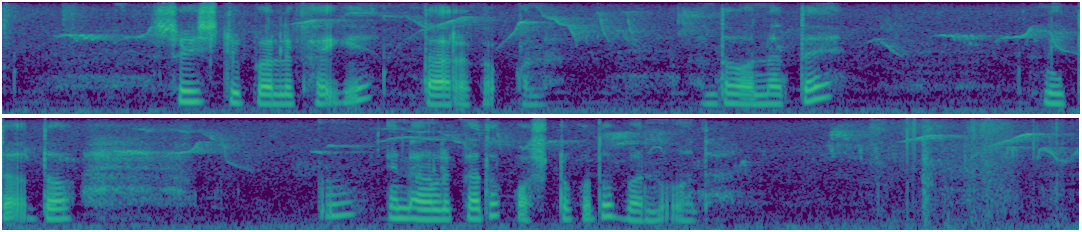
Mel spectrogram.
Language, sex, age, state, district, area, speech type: Santali, female, 30-45, West Bengal, Purulia, rural, spontaneous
